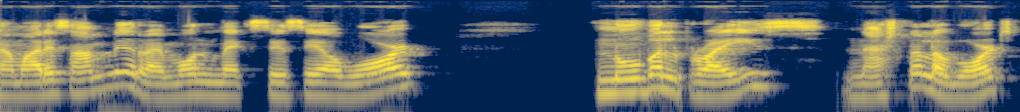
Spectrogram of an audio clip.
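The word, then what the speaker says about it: Ramon Magsaysay: सही जवाब है option number A, रेमोन मैग्सेसे award. 2 बातें हैं दोस्तों। पहली बात तो ये कि बहुत से बच्चे इसको रमन मैग्सेसे बोलते हैं।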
